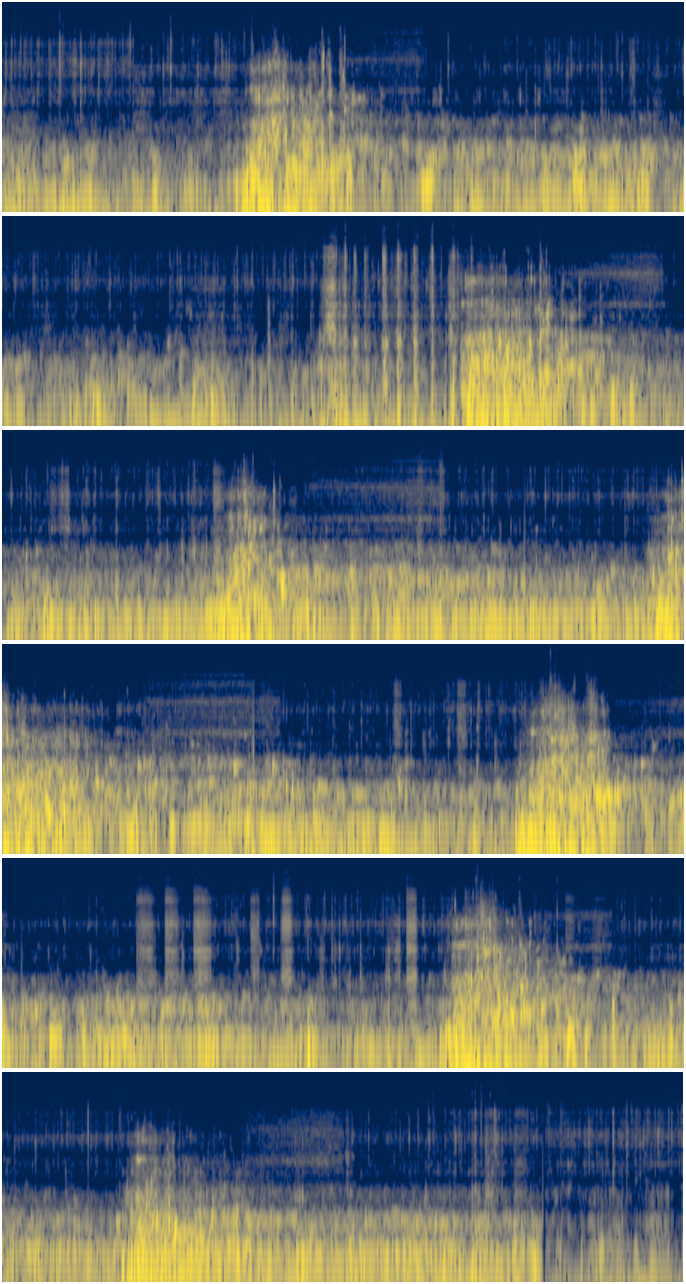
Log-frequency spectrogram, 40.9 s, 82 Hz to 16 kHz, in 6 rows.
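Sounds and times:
low rumble of water: 0:00.0 - 0:40.9
regulator bubbling exhalations: 0:02.2 - 0:06.8, 0:11.2 - 0:14.1, 0:15.5 - 0:29.6, 0:31.6 - 0:39.5.

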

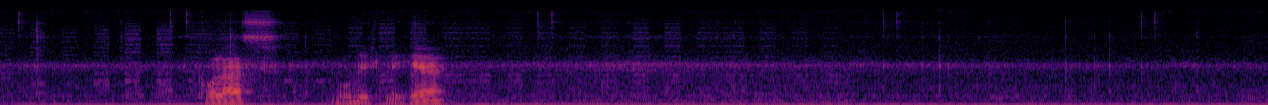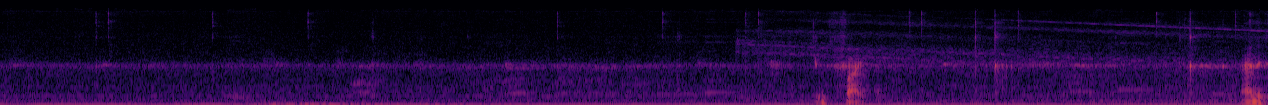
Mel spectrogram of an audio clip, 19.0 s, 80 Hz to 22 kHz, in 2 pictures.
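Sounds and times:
microphone hum with high whine: 0:11.2 - 0:19.0.

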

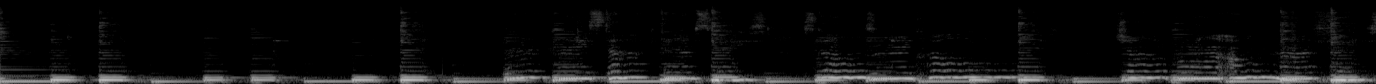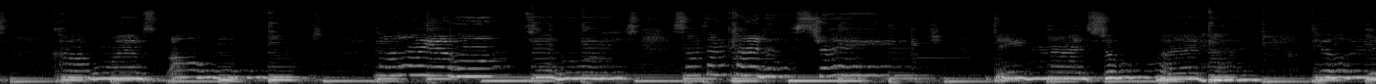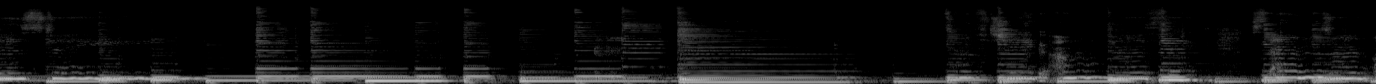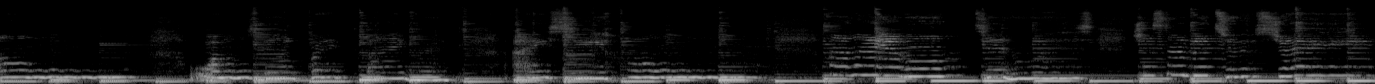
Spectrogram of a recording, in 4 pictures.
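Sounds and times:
acoustic guitar waltz: 0:00.0 - 0:55.0
woman singing: 0:05.0 - 0:29.8, 0:37.0 - 0:55.0.

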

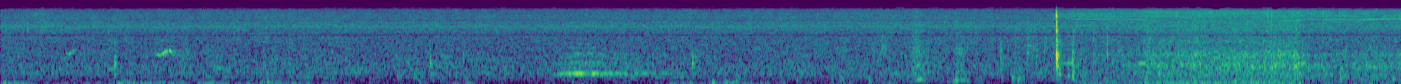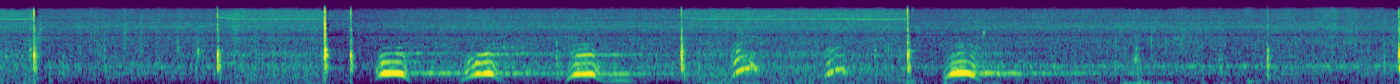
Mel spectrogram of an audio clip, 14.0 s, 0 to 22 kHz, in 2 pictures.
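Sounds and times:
dog barking: 0:02.8 - 0:03.3, 0:08.9 - 0:12.2
sharp clicks: 0:07.9 - 0:08.9, 0:11.2 - 0:12.0.

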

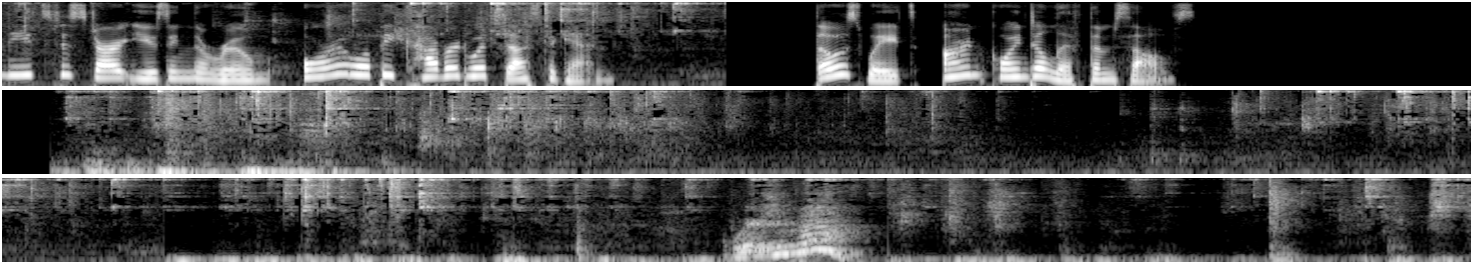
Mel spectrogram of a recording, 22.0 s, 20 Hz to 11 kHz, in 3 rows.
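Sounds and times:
puppy moving about: 0:07.6 - 0:12.4, 0:13.4 - 0:22.0.

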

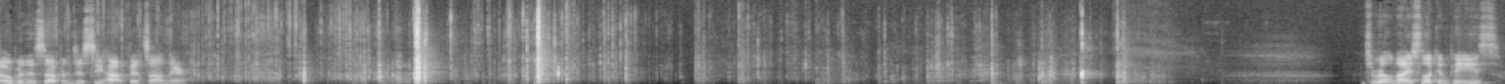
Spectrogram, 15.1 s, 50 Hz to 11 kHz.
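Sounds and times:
plastic packaging crinkling: 0:00.0 - 0:11.7
plastic snaps: 0:01.9 - 0:11.4.

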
